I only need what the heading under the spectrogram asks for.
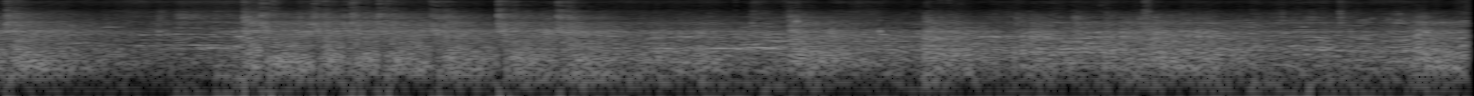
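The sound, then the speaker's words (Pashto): Gunfire during clashes between protesters and police in a bazaar in Shangla, Pakistan, during an election dispute: a loud, dense din with a few sharp cracks and thuds standing out from continuous crowd noise. “دغه د زنده شنګلې پالپورې بازار کې د مظاهره چانو او پولیس ترمنځ انخطو کې د ډزو اوازونه دي.”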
